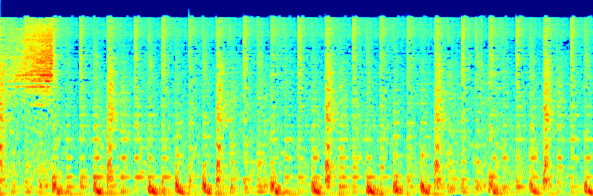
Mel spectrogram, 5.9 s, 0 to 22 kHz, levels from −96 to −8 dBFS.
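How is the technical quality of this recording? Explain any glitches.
The technical quality is compromised by one fault that runs through the whole recording. A noise suppressor applied to music or sounds is active from start to finish. It was built to clean up speech, so it mistakes sustained tones, ambience and decay for noise. It lets the onsets through, then pulls down what follows. The level swings by about 10 dB. Held sounds sink and tails vanish early. The result pumps and flutters, and the sound feels thin.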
